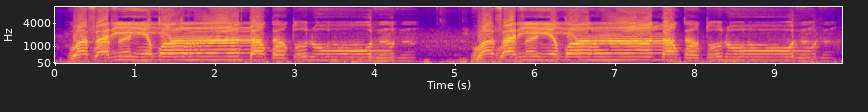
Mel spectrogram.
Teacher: را کو باریک پڑھیں گے، قاف کو پر پڑھیں گے اور دوسرے قاف میں قلقلہ کریں گے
